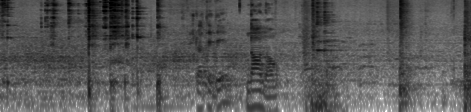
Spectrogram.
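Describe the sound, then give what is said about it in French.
Dishes and cutlery being cleared from a table, with sharp clinks and clatters of plates and silverware scattered throughout, as people talk briefly over the noise. “Je vais débarrasser déjà ça.”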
